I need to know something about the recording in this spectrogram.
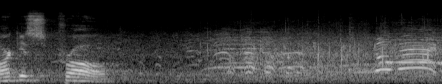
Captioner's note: applause and cheering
